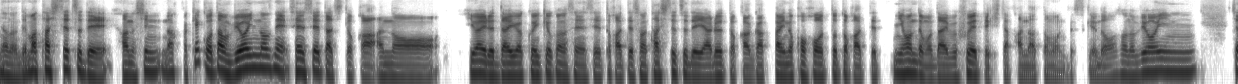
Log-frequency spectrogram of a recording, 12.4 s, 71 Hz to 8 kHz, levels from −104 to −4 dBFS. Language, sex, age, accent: Japanese, male, 20-39, native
